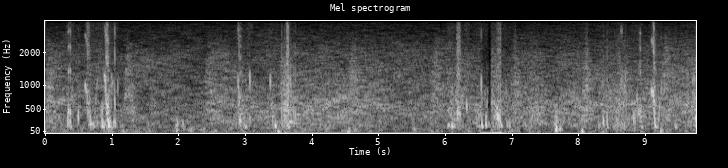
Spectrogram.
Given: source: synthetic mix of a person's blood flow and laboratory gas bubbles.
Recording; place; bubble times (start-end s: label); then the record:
Doppler ultrasound of blood flow; subclavian vein
0.30-0.44 s: bubbles
0.46-0.54 s: bubbles
0.56-1.11 s: bubbles
2.87-3.10 s: bubbles
3.35-3.79 s: bubbles
6.00-6.36 s: bubbles
6.44-7.05 s: bubbles
8.29-8.47 s: bubbles
8.54-9.00 s: bubbles
9.05-9.28 s: bubbles
9.44-9.51 s: bubbles
9.60-9.78 s: bubbles
From the record:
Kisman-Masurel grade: 332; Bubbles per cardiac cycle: rolling drumbeat, 9 or more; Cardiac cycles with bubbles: 50 to 99%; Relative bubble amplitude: moderate (0.250 to 0.450); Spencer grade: 3 (all of the cardiac periods contain showers or single bubble signals, but not dominating or overriding the cardiac motion signals); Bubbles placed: anywhere in the cardiac cycle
